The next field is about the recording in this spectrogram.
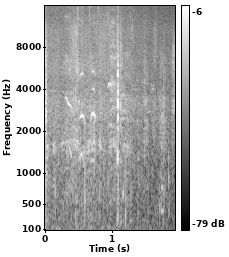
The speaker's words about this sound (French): Et là, c'est les canards qui s'envolent.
